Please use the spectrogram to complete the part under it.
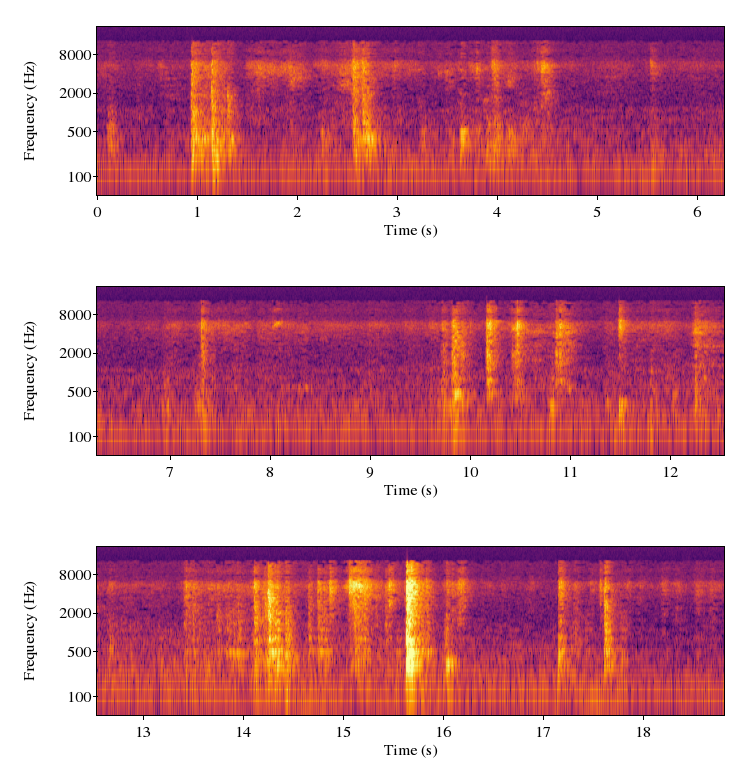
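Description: Soft knocks and rustles come from cleaning things on a counter.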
